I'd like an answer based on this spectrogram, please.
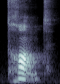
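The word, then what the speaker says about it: trente: I pronounce the T, but I don't pronounce the E. 30.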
